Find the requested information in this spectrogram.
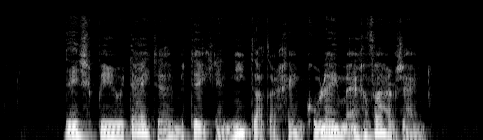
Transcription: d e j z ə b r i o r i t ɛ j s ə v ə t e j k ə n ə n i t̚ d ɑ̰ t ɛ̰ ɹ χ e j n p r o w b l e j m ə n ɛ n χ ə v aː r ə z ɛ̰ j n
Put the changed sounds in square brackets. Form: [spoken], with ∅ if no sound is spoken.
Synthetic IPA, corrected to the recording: d e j z ə [p] r i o r i t ɛ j [t] ə [b] ə t e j k ə n ə n i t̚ d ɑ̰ t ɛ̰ ɹ χ e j n p r o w b l e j m ə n ɛ n χ ə v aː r ə z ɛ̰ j n

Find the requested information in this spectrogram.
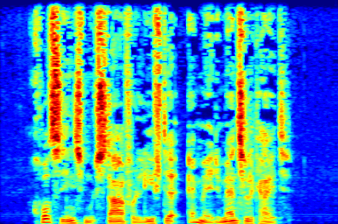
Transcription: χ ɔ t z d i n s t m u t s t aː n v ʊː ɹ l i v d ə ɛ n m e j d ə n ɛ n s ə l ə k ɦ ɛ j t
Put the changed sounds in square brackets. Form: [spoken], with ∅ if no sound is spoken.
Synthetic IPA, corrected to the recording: χ ɔ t z d i n s t m u t s t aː n v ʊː ɹ l i v d ə ɛ n m e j d ə [m] ɛ n s ə l ə k ɦ ɛ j t

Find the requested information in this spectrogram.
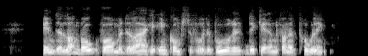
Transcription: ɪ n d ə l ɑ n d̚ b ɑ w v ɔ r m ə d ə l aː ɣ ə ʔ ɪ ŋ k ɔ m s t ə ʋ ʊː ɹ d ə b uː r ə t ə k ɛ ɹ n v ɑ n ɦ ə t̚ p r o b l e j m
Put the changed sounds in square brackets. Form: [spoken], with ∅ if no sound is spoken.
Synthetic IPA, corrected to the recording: ɪ n d ə l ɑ n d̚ b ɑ w v ɔ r m ə d ə l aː ɣ ə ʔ ɪ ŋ k ɔ m s t ə [v] ʊː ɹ d ə b uː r ə [d] ə k ɛ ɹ n v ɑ n ɦ ə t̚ p r o b l e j m

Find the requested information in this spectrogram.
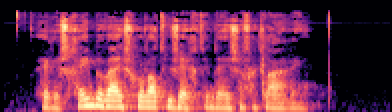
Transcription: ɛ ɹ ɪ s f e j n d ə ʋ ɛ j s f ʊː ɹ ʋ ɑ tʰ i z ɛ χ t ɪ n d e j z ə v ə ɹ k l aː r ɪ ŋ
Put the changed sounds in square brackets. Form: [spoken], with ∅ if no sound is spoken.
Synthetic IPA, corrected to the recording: ɛ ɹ ɪ s [χ] e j n [b] ə ʋ ɛ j s f ʊː ɹ ʋ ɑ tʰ [y] z ɛ χ t ɪ n d e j z ə v ə ɹ k l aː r ɪ ŋ

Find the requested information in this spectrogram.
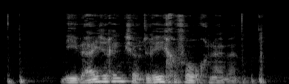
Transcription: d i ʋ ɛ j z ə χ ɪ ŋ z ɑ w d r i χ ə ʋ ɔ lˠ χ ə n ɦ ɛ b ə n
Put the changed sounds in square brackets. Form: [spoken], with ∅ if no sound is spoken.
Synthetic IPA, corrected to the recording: d i ʋ ɛ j z ə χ ɪ ŋ z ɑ w d r i χ ə [v] ɔ lˠ χ ə n ɦ ɛ b ə n

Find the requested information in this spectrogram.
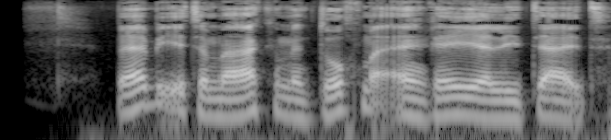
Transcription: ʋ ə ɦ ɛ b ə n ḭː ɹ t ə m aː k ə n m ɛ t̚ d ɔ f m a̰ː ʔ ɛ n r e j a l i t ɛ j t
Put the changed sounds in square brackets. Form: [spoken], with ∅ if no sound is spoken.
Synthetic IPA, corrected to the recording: ʋ ə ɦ ɛ b ə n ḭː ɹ t ə m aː k ə n m ɛ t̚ d ɔ [χ] m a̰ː ʔ ɛ n r e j a l i t ɛ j t

